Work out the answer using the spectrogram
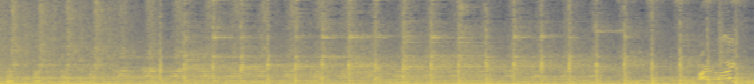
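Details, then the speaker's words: Stanko power hammer being repaired, first run: heavy solid blows about three and a half per second, steady and even under music, beautiful huff and puff; works well, though sow block wobbles. "hopefully hey it works wow that thing just sounds solid it's got a beautiful huff and puff to it"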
